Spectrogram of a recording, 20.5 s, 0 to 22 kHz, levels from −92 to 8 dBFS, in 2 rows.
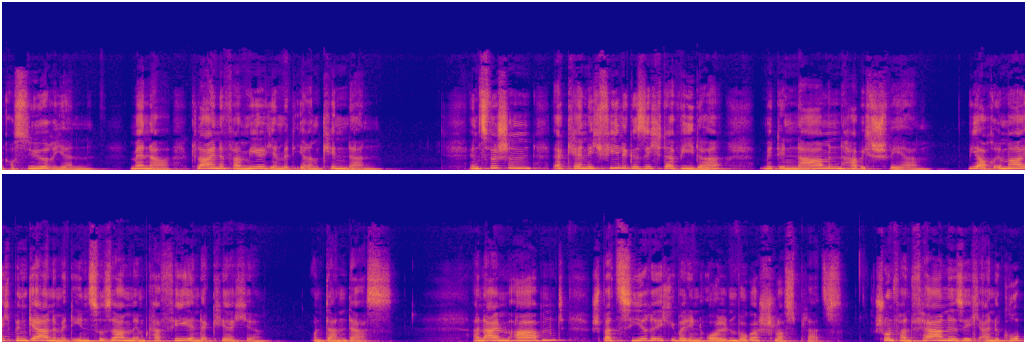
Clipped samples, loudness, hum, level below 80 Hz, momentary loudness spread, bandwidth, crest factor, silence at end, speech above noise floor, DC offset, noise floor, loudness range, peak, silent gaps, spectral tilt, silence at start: under 0.1%; -21 LUFS; none; -70 dBFS; 11 LU; 16 kHz; 18 dB; 0 s; 44 dB; under 0.1%; -65 dBFS; 2 LU; -2 dBFS; none; -4 dB/octave; 0 s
